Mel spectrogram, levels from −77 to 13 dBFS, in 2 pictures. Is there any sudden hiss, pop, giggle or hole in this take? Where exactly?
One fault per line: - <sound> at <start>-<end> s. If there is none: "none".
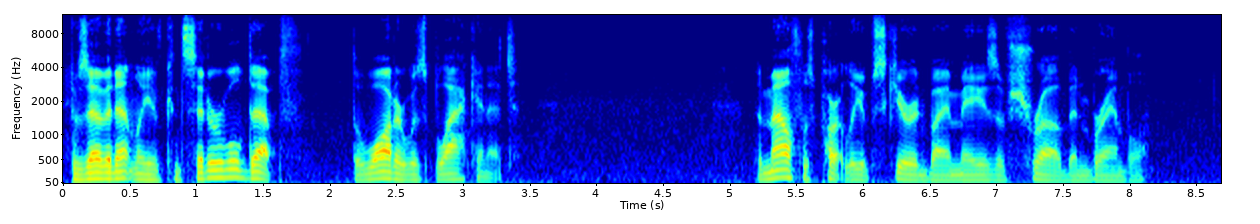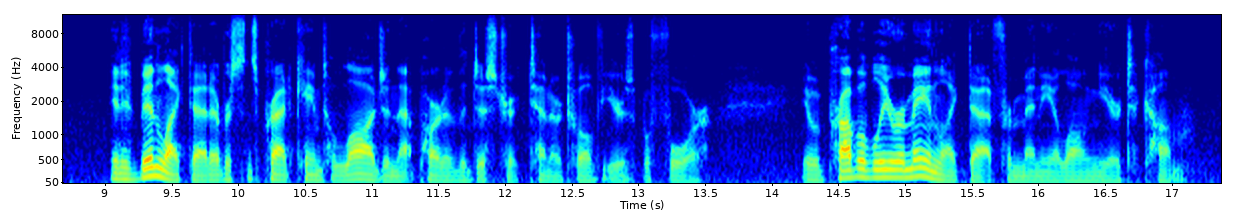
none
